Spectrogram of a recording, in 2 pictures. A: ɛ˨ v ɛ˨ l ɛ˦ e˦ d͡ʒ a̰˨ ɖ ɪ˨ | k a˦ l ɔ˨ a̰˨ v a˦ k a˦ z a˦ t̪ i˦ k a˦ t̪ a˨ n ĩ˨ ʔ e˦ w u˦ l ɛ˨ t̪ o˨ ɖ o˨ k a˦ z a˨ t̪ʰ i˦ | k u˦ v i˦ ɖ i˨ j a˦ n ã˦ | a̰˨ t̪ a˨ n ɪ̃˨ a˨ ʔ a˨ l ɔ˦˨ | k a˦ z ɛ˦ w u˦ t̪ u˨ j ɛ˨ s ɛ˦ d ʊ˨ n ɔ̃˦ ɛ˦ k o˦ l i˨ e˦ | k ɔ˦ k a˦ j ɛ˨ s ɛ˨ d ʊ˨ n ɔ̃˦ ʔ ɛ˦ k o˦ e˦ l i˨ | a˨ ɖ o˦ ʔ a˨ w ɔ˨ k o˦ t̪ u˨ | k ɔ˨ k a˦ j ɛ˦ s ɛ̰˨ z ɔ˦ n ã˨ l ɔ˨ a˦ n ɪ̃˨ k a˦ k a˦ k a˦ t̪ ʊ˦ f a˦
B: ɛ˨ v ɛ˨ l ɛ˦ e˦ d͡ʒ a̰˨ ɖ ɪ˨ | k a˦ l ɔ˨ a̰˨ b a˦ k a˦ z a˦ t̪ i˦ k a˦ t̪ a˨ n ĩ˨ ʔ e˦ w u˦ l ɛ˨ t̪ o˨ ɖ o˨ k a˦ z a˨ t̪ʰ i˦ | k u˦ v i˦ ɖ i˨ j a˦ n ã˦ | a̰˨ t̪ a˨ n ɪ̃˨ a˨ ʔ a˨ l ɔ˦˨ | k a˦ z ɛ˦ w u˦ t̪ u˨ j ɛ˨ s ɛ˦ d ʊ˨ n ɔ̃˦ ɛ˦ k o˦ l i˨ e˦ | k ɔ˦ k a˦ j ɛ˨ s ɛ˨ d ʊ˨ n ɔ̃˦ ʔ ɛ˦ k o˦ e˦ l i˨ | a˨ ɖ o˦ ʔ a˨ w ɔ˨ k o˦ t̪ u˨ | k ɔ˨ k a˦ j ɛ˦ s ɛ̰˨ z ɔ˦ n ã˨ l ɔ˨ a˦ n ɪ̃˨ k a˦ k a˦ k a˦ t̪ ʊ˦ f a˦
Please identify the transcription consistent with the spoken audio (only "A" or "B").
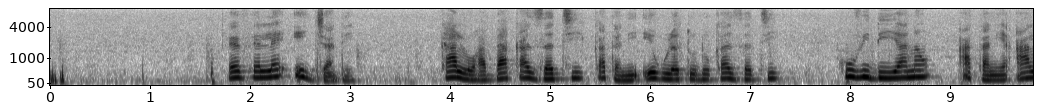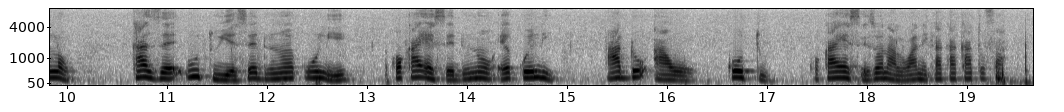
B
